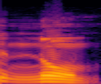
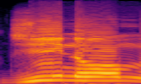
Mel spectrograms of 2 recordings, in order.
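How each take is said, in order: First: நோம் said softly, only nom; silent g. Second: ஜீனோம் said with a hard ji at the start; wrong reading. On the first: Teacher correcting ஜீனோம் to the right நோம். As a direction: drop the g and say நோம். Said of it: "அது ஜீனோம் கிடையாது". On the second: Teacher showing the wrong ஜீனோம் to avoid. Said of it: "ஜீனோம் இல்ல". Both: Shown as a demonstration.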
